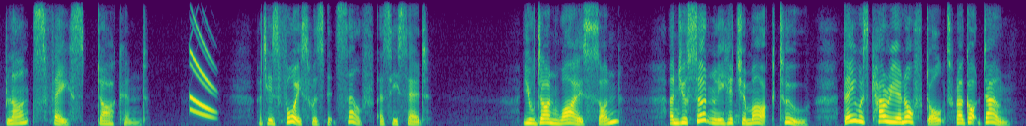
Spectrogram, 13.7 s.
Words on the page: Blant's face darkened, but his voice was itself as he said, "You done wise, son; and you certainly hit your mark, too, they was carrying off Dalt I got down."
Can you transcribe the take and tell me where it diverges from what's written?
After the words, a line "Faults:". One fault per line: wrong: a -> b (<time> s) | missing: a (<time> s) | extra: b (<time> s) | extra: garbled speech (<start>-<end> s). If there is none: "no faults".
Blant's face darkened, but his voice was itself as he said, "You done wise, son; and you certainly hit your mark, too, they was carrying off Dalt I got down."
Faults:
no faults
